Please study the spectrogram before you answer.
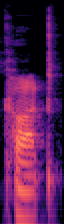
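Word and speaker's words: k'at: That's K apostrophe AT. I think that's pronounced cot.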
